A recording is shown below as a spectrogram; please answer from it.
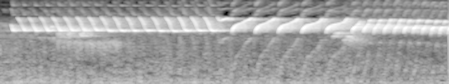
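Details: A Timbrado canary sings a fast, evenly spaced high trill that turns into lower, bouncing slurred notes in the second half.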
